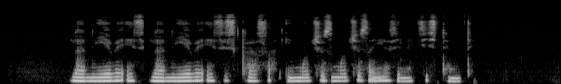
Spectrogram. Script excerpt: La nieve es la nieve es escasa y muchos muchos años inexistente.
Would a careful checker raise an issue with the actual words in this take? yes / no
no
